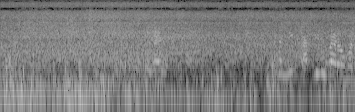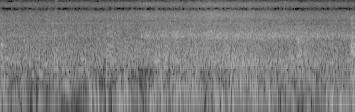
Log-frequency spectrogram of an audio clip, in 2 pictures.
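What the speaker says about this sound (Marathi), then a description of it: "पाठीमागे बघू शकताय सुंदर समुद्र किनारो" Continuous broadband rush of surf breaking along a shore, steady and fairly loud, mixed with wind buffeting the microphone.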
